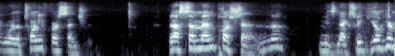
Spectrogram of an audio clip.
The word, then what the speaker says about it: prochain: Notice here, prochain looks different than prochaine. Notice how I'm pronouncing it differently. Prochaine, prochain, prochaine, prochain. Because this noun right here, le mois, is masculine.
